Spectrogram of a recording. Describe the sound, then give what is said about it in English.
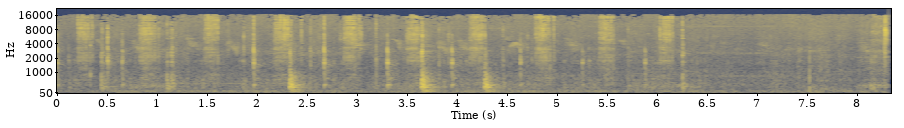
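Sporadic mechanical clicks and ratcheting come from work on a very loose belt tensioner pulley as its bolt is backed out. Three sharper knocks stand out midway, and the rest is faint, irregular metallic tapping, with no voices. “The belt tensioner is very loose. Let me see if the bolt is actually out.”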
